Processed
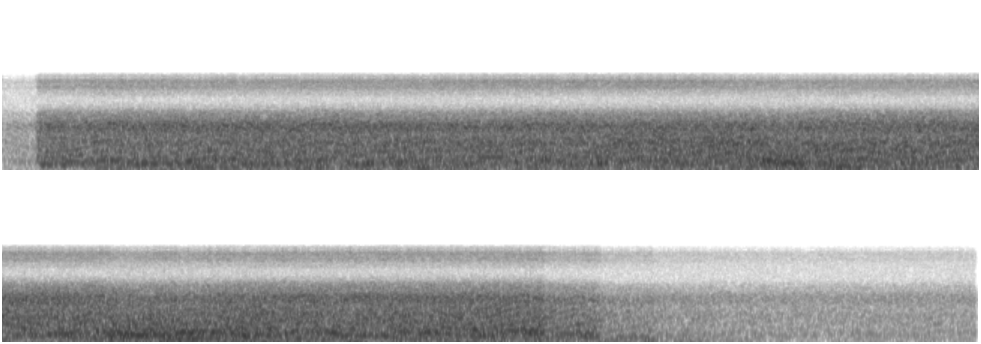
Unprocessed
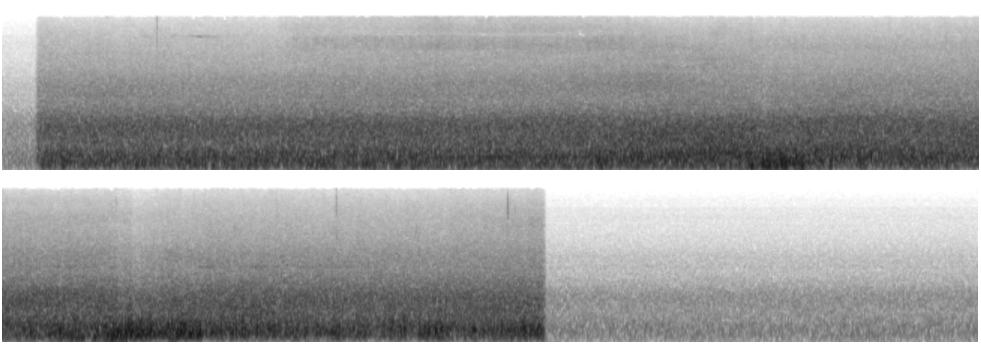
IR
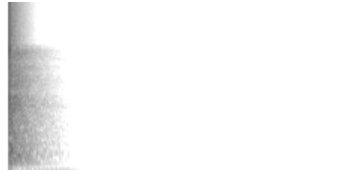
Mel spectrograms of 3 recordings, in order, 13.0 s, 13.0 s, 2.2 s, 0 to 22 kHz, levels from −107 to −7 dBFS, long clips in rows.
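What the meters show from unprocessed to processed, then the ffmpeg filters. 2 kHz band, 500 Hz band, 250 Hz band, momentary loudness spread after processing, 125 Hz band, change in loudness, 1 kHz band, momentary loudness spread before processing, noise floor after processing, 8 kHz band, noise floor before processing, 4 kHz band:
-13.5 dB, -8.0 dB, -13.5 dB, 20 LU, -11.0 dB, -10.5 dB, -7.0 dB, 7 LU, -57 dBFS, under -30 dB, -52 dBFS, -8.5 dB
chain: -filter_complex "[0:a]aecho=1:1:1.9:0.32,crystalizer=i=10:c=0,flanger=delay=5.2:depth=3.9:regen=9:speed=1.4:shape=sinusoidal,volume=23.7,asoftclip=hard,volume=0.0422,asuperstop=centerf=2300:order=4:qfactor=0.7,asplit=6[s0][s1][s2][s3][s4][s5];[s1]adelay=366,afreqshift=-56,volume=0.596[s6];[s2]adelay=732,afreqshift=-112,volume=0.245[s7];[s3]adelay=1098,afreqshift=-168,volume=0.1[s8];[s4]adelay=1464,afreqshift=-224,volume=0.0412[s9];[s5]adelay=1830,afreqshift=-280,volume=0.0168[s10];[s0][s6][s7][s8][s9][s10]amix=inputs=6:normalize=0,volume=0.531" -ar 8000 -c:a pcm_alaw

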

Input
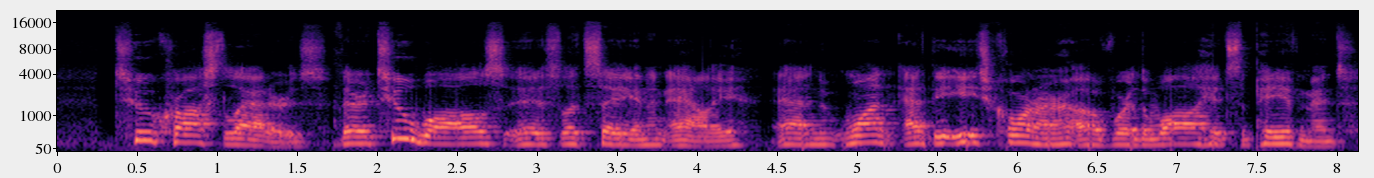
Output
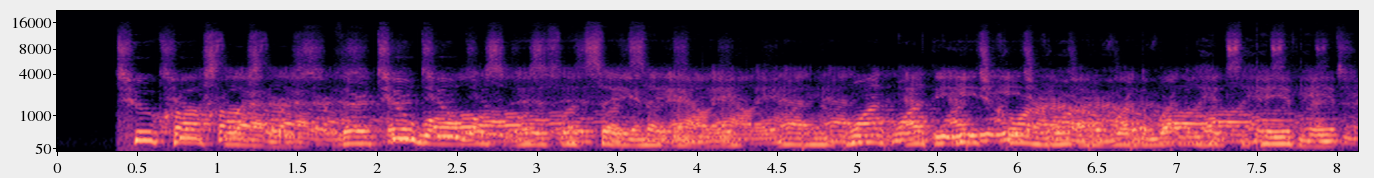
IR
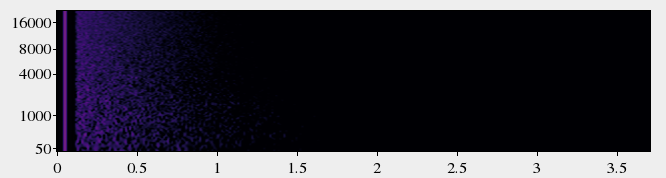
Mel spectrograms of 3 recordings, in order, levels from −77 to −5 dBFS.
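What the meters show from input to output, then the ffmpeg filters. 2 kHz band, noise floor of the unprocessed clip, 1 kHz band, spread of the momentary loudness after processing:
+2.0 dB, -53 dBFS, +6.5 dB, 4 LU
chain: -filter_complex "[0:a]tiltshelf=f=970:g=6,asplit=6[s0][s1][s2][s3][s4][s5];[s1]adelay=275,afreqshift=57,volume=0.708[s6];[s2]adelay=550,afreqshift=114,volume=0.269[s7];[s3]adelay=825,afreqshift=171,volume=0.102[s8];[s4]adelay=1100,afreqshift=228,volume=0.0389[s9];[s5]adelay=1375,afreqshift=285,volume=0.0148[s10];[s0][s6][s7][s8][s9][s10]amix=inputs=6:normalize=0,asplit=2[s11][s12];[s12]acompressor=threshold=0.0251:ratio=6,volume=1.26[s13];[s11][s13]amix=inputs=2:normalize=0,agate=range=0.0316:threshold=0.0141:ratio=16:detection=peak"

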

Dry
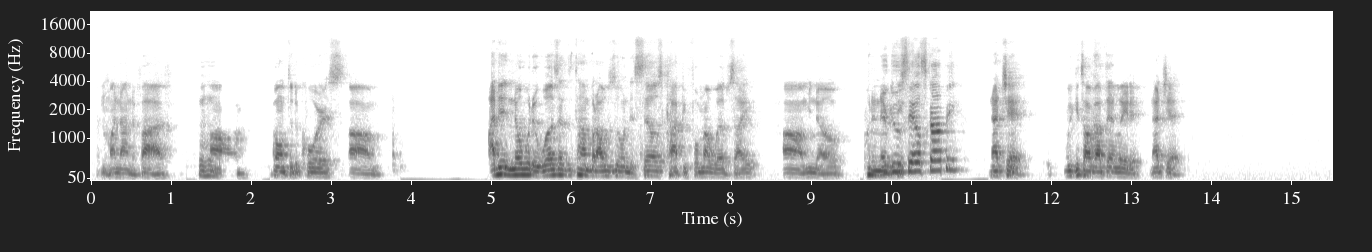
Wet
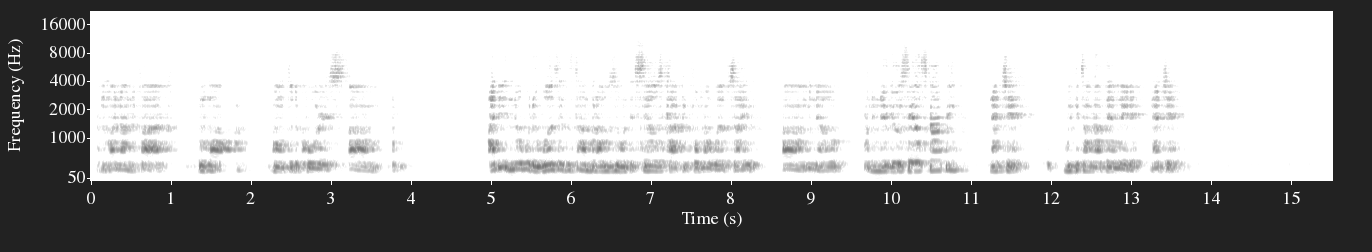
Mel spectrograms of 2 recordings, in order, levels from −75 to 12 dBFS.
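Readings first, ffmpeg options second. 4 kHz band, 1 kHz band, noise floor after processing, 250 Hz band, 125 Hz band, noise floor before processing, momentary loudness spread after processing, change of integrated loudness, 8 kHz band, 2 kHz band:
-12.0 dB, -11.0 dB, -82 dBFS, -15.5 dB, under -40 dB, -68 dBFS, 13 LU, -15.0 dB, -13.0 dB, -13.0 dB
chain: -af "acompressor=threshold=0.0141:ratio=2.5,lowpass=6800,agate=range=0.501:threshold=0.00112:ratio=16:detection=peak,bandreject=f=1100:w=10,aecho=1:1:5.5:0.65,afftfilt=real='re*eq(mod(floor(b*sr/1024/230),2),1)':imag='im*eq(mod(floor(b*sr/1024/230),2),1)':win_size=1024:overlap=0.75,volume=1.12"

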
